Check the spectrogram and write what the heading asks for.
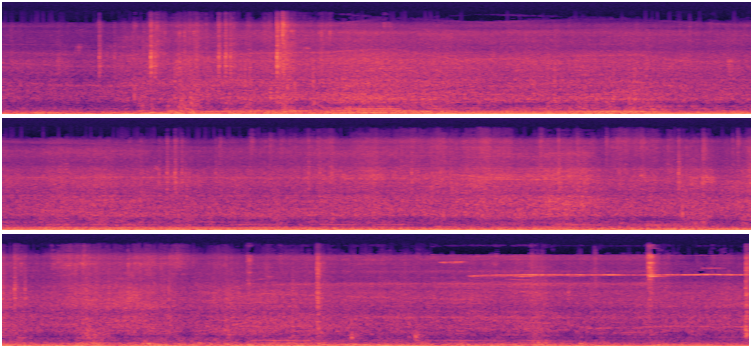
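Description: Steady low rumble of a double-decker bus's engine and running gear, heard from inside the moving bus. A thin high whine sounds for a few seconds near the end.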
